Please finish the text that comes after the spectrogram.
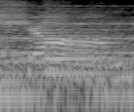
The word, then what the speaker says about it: Seam: The name seems pronounced Shawm. I'm not pronouncing it like that.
